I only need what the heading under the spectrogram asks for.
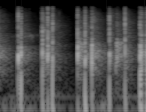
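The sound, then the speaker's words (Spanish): Brisk audience hand clapping, about a dozen sharp, separate claps in quick, slightly uneven rhythm, fairly loud with no voices over them, more like a few people clapping than a dense roar of applause. “Gracias por ese aplauso que se escucha en cada rincón de nuestro planeta, hermano mi chiquilla.”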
